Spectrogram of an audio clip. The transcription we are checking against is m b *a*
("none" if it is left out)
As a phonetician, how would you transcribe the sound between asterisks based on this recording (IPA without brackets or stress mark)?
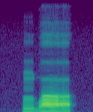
ʌ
